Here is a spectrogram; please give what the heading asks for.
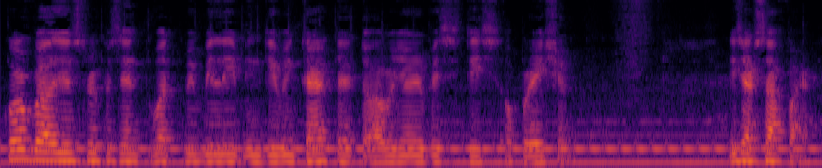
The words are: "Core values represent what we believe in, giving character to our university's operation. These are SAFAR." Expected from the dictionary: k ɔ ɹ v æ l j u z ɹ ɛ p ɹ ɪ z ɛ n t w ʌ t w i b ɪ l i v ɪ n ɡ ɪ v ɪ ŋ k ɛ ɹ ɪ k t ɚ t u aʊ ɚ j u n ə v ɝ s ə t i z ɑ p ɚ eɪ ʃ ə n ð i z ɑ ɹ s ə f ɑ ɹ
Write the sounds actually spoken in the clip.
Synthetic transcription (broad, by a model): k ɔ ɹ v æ l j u s ɹ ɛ p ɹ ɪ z ɛ n t w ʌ t w i b ɪ l i v ɪ n ɡ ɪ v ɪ ŋ k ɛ ɹ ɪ k t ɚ t u aʊ ɚ j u n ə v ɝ s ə t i s ɑ p ɚ eɪ ʃ ə n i s ɑ ɹ s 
